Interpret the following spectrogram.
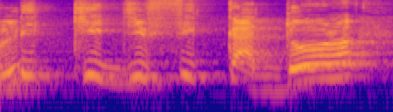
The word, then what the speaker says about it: liquidificador: acabei de comprar no liquidificador e liquidação essa confusão ocorre porque os grupos g u i q u diante de e ou i u não deveria ser pronunciado seria fonema apenas diante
